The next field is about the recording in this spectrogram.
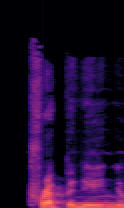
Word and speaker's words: trepanning: And so I think those books, by the way, have a lot of medicine in them, including a famous trepanning, am I saying that right? Where yep. Maturin puts, hammers out a shilling and puts it in somebody's head.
